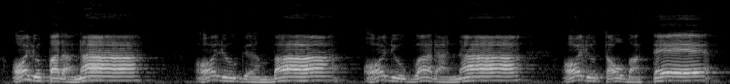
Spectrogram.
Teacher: Em todas a sílaba tônica é a última, todas elas terminam ou em A, ou E, ou O. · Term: oxítona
